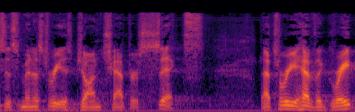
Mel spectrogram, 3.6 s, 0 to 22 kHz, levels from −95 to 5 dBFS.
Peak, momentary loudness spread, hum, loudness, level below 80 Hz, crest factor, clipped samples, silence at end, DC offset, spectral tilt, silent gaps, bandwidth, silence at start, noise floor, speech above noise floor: -8 dBFS; 9 LU; none; -32 LUFS; -60 dBFS; 24 dB; under 0.1%; 0 s; under 0.1%; -3.5 dB/octave; none; 13.5 kHz; 0 s; -56 dBFS; 24 dB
